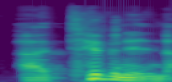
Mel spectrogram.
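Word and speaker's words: Thevenin: Tivenin. I learned recently that the H is silent.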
